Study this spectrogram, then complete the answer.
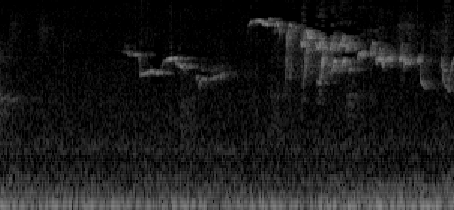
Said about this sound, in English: It's a beautiful day. Lovely bird.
